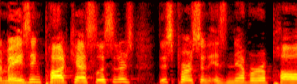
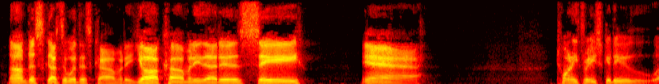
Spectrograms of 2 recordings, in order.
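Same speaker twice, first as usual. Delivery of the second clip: lower, hardboiled noir delivery; film noir voice; 5 semitones lower than usual. Retold or imitated. Comic mocking fan email as film noir voice. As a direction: play it like a forties noir detective. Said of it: "she starts speaking like in film noir".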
